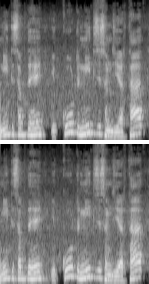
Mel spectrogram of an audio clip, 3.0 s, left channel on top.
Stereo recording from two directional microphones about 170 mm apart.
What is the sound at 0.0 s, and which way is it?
A man's voice, 40° right (ahead or behind).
